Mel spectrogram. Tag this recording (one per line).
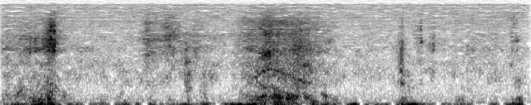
car
click
Foley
